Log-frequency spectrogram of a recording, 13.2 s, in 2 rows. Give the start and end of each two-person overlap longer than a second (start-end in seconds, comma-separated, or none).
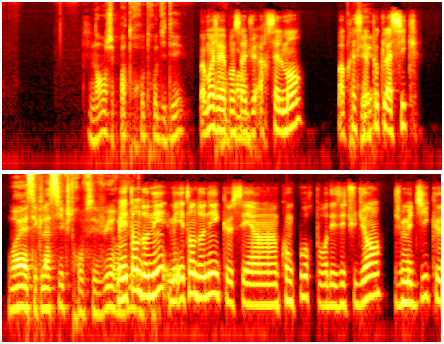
none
